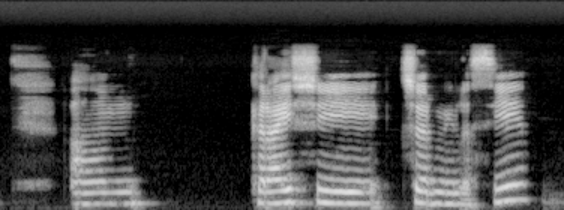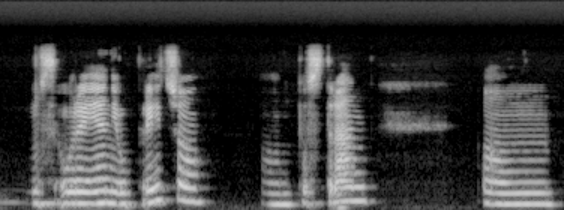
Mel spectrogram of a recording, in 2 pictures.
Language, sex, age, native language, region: Slovenian, female, 30-49, Slovenian, Central Slovenia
